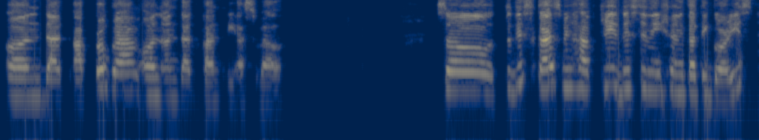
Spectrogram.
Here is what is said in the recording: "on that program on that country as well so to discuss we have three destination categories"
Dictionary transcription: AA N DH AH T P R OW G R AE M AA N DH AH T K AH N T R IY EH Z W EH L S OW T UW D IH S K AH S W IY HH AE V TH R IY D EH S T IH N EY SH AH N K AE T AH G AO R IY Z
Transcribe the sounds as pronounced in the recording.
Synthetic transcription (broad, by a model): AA N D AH T P R OW G R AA M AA N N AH T K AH N T R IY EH S W EH L S OW T UW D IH S K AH S W IY HH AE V T R IY D EH S T IH N EY SH AH N K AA T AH G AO R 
